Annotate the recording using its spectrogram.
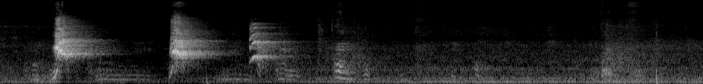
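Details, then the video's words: Poodle puppies at play time, 9 April 2026: sharp high yaps, three close together in the first half, then a softer fourth and faint later yips fading out, over a steady low hum. "puppy poodle play time"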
